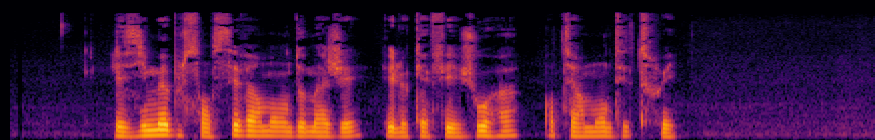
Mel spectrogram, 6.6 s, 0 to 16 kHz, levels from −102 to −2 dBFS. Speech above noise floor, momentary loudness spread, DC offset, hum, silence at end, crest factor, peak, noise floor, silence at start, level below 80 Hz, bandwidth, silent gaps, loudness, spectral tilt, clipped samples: 41 dB; 12 LU; under 0.1%; none; 1.5 s; 20 dB; -6 dBFS; -66 dBFS; 0.85 s; -64 dBFS; 11.5 kHz; none; -26 LUFS; -6 dB/octave; under 0.1%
